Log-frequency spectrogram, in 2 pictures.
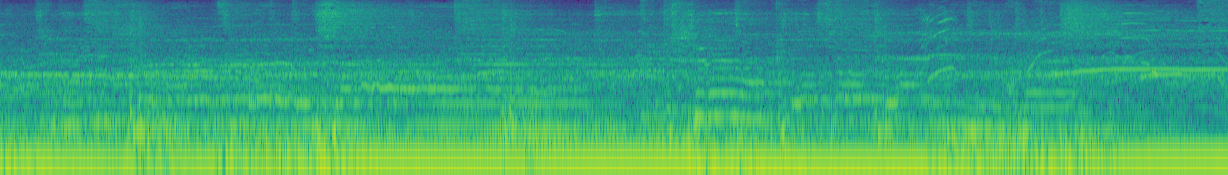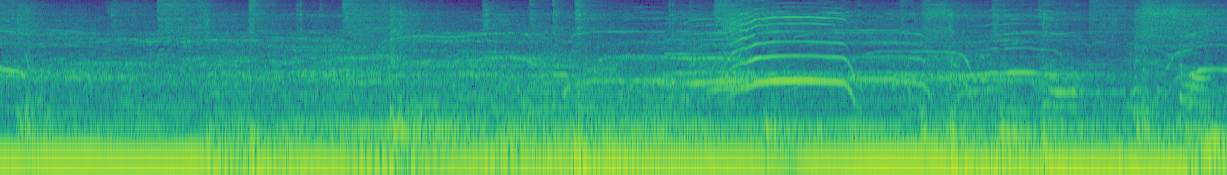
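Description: Live pop/hip-hop concert: a song with a heavy bass and steady beat, singing over it, and the audience screaming. The high, gliding screams are loudest in bursts about eight seconds in and again around fifteen seconds.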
